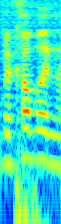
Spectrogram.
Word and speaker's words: Bokoblin: Like Bokoblin rhymes with goblin, so maybe it is right.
